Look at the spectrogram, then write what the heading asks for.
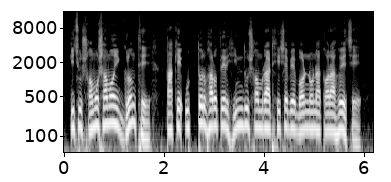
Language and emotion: Bengali, neutral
